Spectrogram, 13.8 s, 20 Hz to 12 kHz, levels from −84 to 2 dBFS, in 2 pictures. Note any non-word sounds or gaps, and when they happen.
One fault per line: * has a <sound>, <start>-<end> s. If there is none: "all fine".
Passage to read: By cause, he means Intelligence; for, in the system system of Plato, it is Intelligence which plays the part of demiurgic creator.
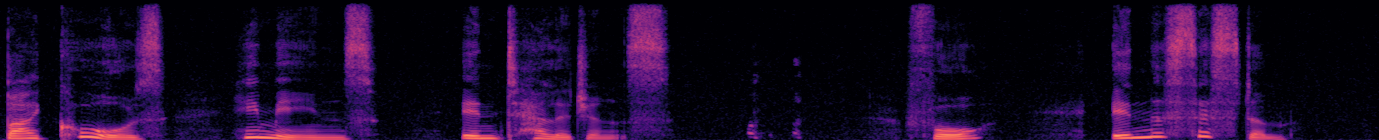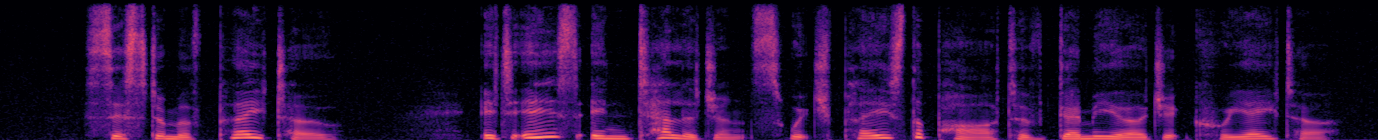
* has a laugh, 3.7-4.0 s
